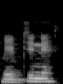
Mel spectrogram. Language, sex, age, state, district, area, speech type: Bodo, male, 60+, Assam, Kokrajhar, rural, spontaneous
